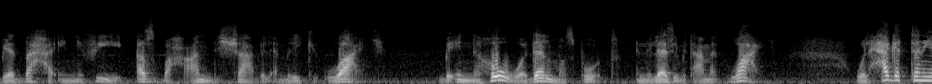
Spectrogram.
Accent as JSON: {"language": "Arabic", "country": "Egypt", "said": "أنا دايما بقول I am Egyptian، أنا مصري، ولن أنتمي لأيديولوجي معين لأن أنا أنتمي لمصر."}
